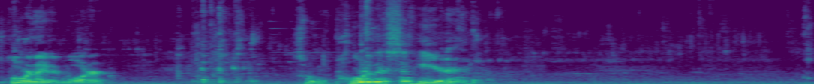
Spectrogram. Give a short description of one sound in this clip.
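Liquid pours from a jug into a jar with a steady trickle.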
